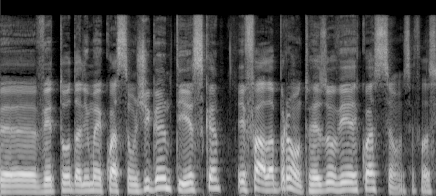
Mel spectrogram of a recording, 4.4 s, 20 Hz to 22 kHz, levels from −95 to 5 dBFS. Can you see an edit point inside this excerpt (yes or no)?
yes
